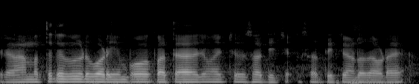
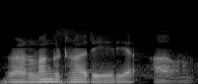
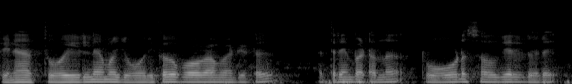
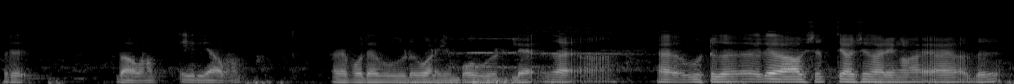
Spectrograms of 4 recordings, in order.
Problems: background sounds at intervals, low volume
